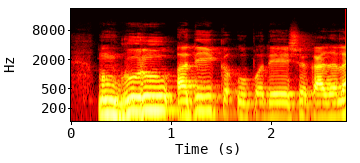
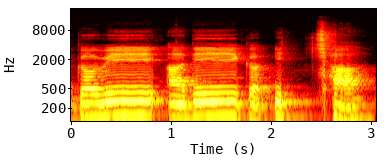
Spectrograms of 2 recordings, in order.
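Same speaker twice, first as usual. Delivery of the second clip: slow dictation; much slower than usual. Shown as a demonstration. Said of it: "बघा, हे".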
